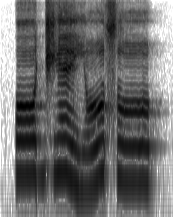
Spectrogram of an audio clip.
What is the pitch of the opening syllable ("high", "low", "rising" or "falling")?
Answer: high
